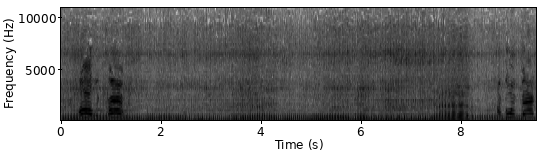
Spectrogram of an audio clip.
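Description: A cold dirt bike engine, on a track and close to a GoPro, sputters and nearly stalls at idle, then revs up and falls away in rising and falling swells, with someone talking over it throughout.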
